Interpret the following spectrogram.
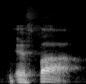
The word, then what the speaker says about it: ephah: It's a measure of dry things containing the 10th part of an ephah. Or ephah, as I think most people say it. Ephah is how you actually pronounce it.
